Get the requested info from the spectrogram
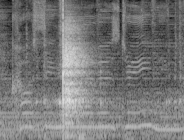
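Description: A chef's knife cuts once through a carrot and strikes the cutting board, a little under a second in, with soft background music underneath.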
